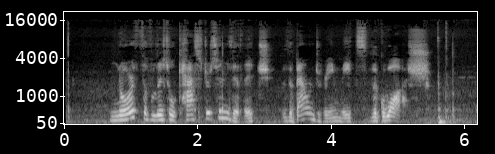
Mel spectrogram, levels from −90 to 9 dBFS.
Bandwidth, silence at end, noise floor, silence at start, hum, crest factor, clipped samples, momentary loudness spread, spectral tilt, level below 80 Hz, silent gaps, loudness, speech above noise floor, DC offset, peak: 16.5 kHz; 0.2 s; -45 dBFS; 0.05 s; none; 16 dB; under 0.1%; 11 LU; -4.5 dB/octave; -42 dBFS; none; -18 LUFS; 27 dB; under 0.1%; -4 dBFS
